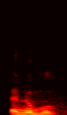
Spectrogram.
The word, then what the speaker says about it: Enugu: Or Enugu. Enugu. Yeah, Yeah, yeah, have yeah. I pronounced it Yeah, well? no, it's Enugu State.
